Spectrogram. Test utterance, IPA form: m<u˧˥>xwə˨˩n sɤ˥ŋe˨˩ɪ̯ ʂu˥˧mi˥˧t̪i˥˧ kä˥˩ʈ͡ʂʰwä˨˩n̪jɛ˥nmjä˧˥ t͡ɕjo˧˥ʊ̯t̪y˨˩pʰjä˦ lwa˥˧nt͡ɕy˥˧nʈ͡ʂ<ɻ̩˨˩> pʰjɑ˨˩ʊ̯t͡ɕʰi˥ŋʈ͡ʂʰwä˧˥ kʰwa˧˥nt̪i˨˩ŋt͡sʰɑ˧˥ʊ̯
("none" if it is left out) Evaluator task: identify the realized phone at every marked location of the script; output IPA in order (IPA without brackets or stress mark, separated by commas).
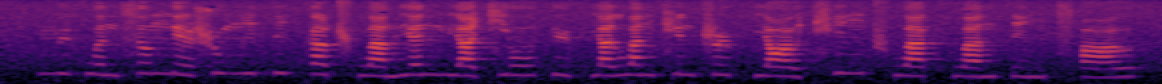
y˧˥, ɻ̩˥˩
